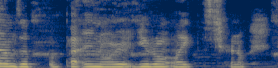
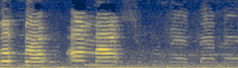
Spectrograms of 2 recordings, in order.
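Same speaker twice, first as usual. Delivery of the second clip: loud sign-off shout; 5 semitones higher, 13 dB louder, much slower than usual. Real, not acted. Girl shouting her sign-off into the camera.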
